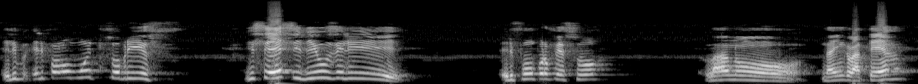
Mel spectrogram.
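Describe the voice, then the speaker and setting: Bright-voiced missionary man preaching. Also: extremely high pitch, measured pace, pauses often, highs cut off. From southern Rio de Janeiro state, Brazil. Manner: conversational, repeats and restarts, asks the congregation "né?". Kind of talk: sermon. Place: church hall.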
